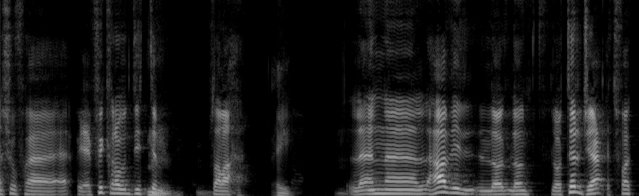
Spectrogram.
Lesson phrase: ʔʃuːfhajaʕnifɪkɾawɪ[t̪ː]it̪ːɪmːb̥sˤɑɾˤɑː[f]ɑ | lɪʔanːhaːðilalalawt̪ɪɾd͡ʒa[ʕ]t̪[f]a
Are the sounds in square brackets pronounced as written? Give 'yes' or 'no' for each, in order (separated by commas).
no, no, yes, yes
